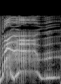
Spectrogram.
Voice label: speak n spell errewoo, CIRCUITBENT; Speak and Spell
